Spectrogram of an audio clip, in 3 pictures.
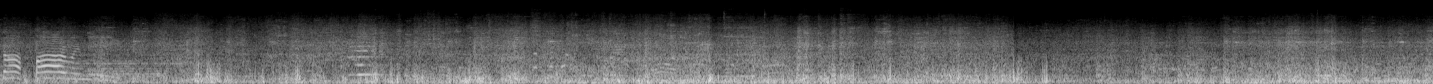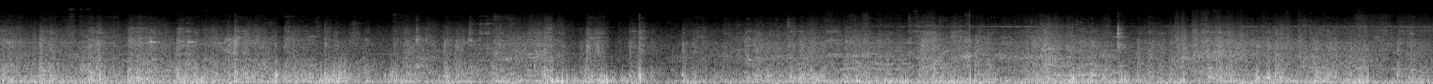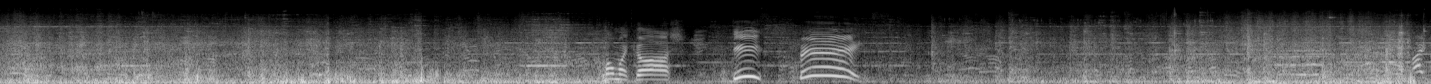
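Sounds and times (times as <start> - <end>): freight train wheels clacking: 0.0 - 42.9.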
